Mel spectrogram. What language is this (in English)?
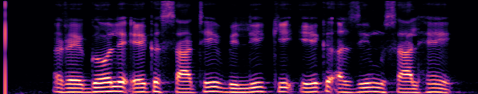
Urdu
